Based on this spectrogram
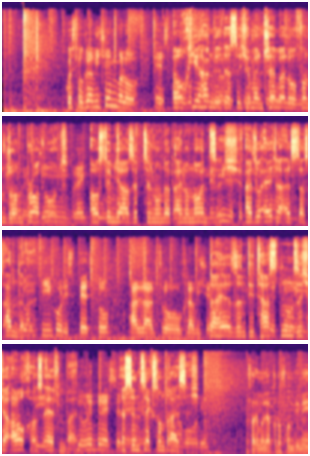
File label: voice over border patrol italy; DMAX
